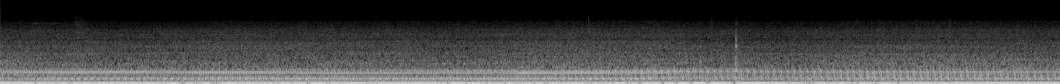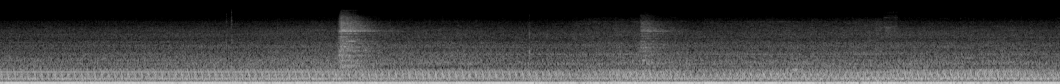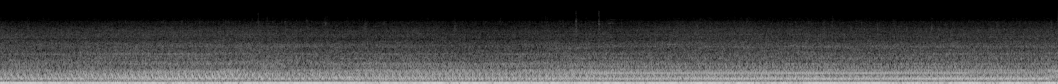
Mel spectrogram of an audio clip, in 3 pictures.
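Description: JCB Hydradig 110W wheeled excavator's diesel engine running steadily, heard from inside the cab: a deep hum with a steady whine over it. Two short, sharp clicks come about halfway through, three seconds apart.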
